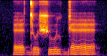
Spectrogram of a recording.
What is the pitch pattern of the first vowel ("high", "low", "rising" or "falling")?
low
